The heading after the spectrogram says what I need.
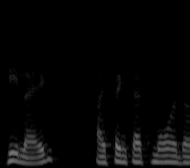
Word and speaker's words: Peleg: But also, his first name was either Peleg, as some pronounce it, or Peleg, as you hear it in some areas, or just different emphasis on the syllables in the way that it's pronounced. But for our purposes, I like to call him Peleg.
